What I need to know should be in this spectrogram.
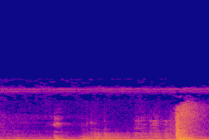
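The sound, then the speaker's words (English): A window is opened with a few wooden clunks and scraping knocks, ending in one louder, sharper knock. “Open the window, will you? It's hot in here. It ain't a bit hot. You've been drinking too much. Open it anyway.”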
